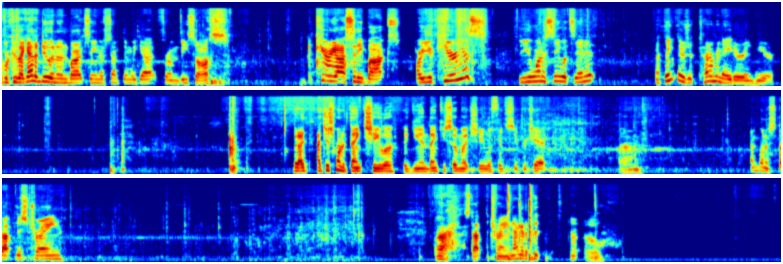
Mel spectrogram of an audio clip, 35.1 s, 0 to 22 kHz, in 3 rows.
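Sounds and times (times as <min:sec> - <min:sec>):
faint high hum: 0:00.0 - 0:03.6
rattle of gears and wheels: 0:00.0 - 0:32.7
toy train motor whine: 0:16.0 - 0:28.8.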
